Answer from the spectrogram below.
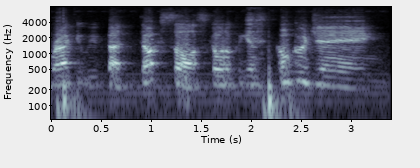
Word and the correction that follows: Gochujang: Listen, Gochujang. – Duck sauce. – Gochujang. Yeah, like what I. That's what I said. – Mark, pronounce that for us, would you? – Gochujang.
